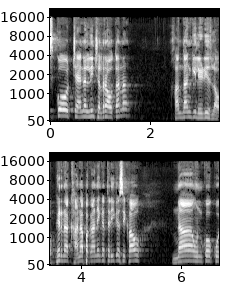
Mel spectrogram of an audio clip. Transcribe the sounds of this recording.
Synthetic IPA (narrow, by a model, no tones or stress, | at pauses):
ɪskot͡ʃɛːnəlnɐɦĩt͡ʃɐlɾaɦoːt̪aɦɛna | xaːnd̪aːnkileːɖizla̰ːopʰɪɾnakʰaːnapɐkaːnekat̪ɐɾiːkasɪkʰaːo | naʊnkokoː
